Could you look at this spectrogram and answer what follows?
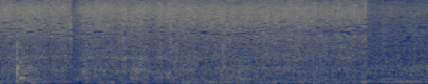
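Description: Chopped tomatoes and green chillies sizzle steadily in a hot pan for egg bhurji, a dense close hiss with a soft stirring scrape, quieting slightly near the end.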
